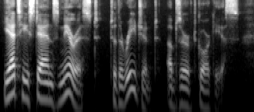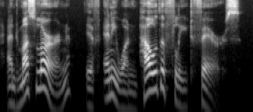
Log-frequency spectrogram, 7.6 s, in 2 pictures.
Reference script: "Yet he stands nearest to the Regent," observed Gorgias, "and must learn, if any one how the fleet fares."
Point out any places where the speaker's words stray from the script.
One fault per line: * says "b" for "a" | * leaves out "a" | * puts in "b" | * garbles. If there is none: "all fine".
all fine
